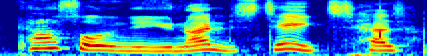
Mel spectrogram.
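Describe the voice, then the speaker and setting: Slow, halting, high-voiced woman rambling. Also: expressive, a bit bright, a little hiss or hum. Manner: halting, repetitive, searching for words. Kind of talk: rambling improvised news-like narration.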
